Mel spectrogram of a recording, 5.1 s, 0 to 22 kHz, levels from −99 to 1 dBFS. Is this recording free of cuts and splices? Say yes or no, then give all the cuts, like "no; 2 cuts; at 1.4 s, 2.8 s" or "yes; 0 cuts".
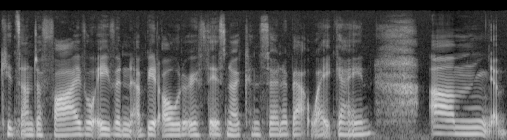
yes; 0 cuts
